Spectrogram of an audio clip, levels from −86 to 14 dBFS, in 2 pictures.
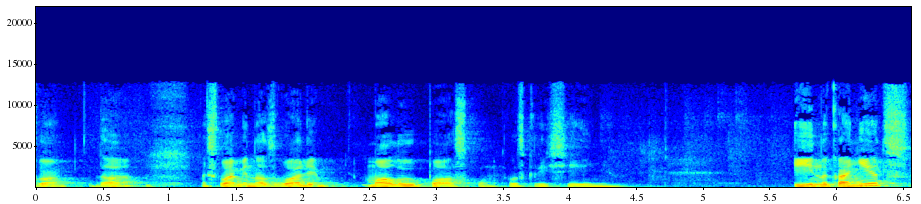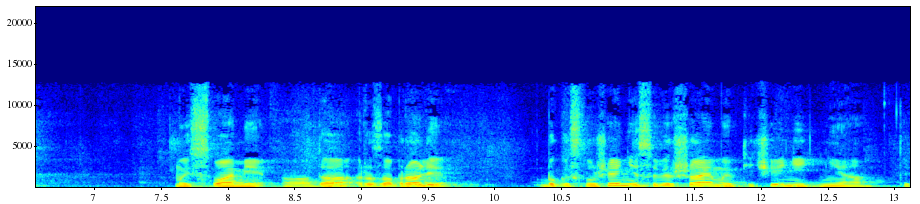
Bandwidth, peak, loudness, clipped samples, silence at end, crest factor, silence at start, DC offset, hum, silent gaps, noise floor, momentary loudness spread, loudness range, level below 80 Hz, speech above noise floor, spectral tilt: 13 kHz; 0 dBFS; -20 LUFS; under 0.1%; 0 s; 20 dB; 0 s; under 0.1%; none; none; -52 dBFS; 12 LU; 3 LU; -66 dBFS; 32 dB; -5.5 dB/octave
